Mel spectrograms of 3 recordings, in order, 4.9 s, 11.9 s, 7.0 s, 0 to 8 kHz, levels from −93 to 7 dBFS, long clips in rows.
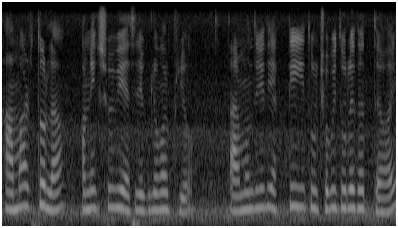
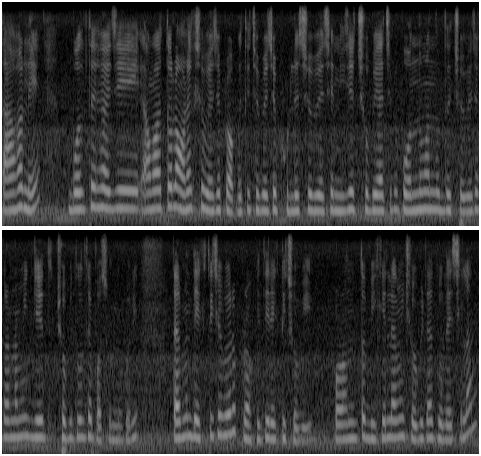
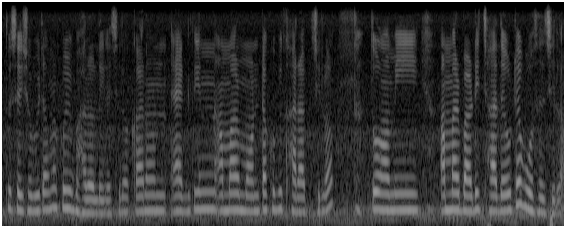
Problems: constant background noise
